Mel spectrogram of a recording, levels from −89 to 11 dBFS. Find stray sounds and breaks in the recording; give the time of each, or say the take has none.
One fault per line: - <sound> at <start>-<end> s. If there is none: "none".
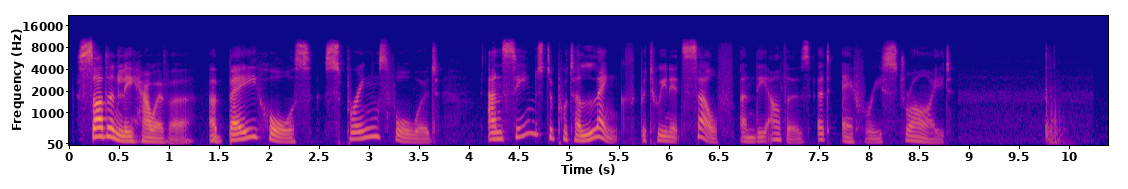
- thud at 9.8-10.2 s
